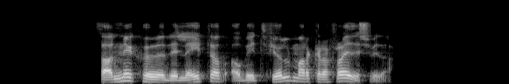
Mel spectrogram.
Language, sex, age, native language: Icelandic, male, 20-29, Icelandic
